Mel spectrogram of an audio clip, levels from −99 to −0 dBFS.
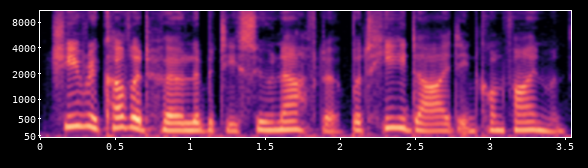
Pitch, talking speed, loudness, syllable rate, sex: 205 Hz, 185 wpm, -21 LUFS, 5.9 syllables/s, female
